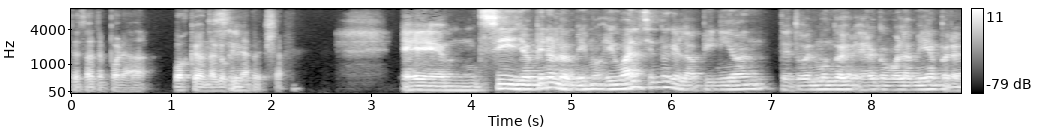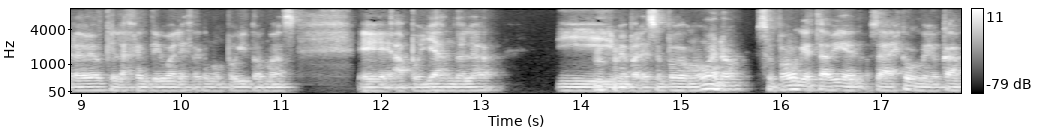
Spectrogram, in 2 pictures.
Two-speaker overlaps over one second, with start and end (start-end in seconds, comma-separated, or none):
none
